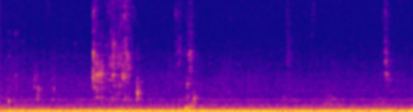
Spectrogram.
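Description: A woman sips from a bottle.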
